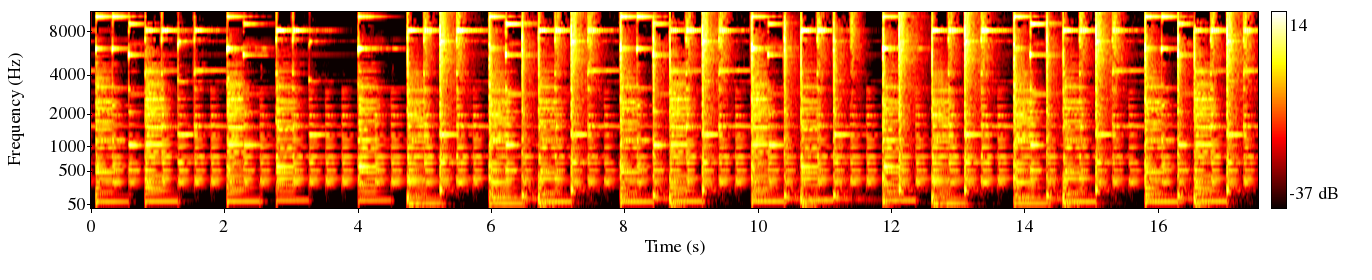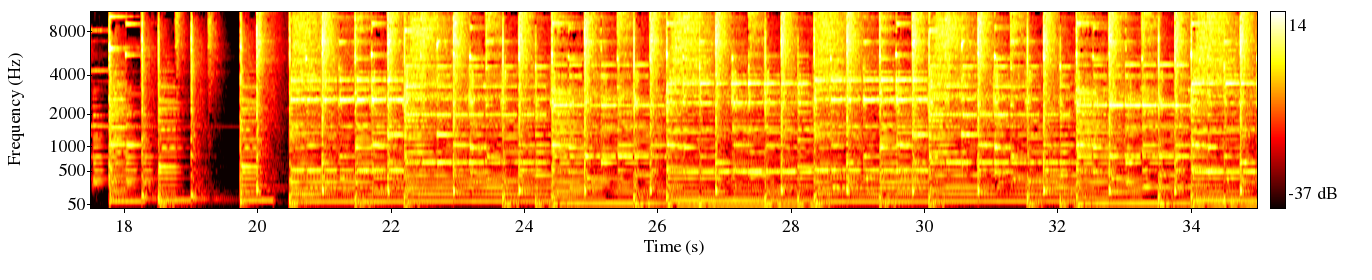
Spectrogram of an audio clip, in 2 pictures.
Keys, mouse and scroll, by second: 0.0-1.8 typing, 3.4 click, 4.8 alt+shift+click, 6.6 click, 8.0 click, 8.5 click, 9.4 click, 11.2 click, 12.6 click, 14.5 alt+shift+click, 16.6 click, 19.8 ctrl+t, 21.7 click, 23.8 click, 24.5 click, 24.7 ctrl+a, 25.7 click, 26.6-27.6 typing, 29.3 click, 30.2 click, 32.0 click, 33.1 click.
